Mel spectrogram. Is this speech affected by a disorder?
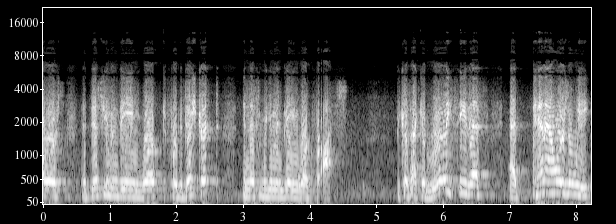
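No.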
